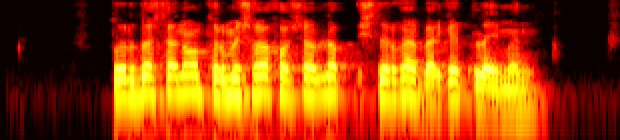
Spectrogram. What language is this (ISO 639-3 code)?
uig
